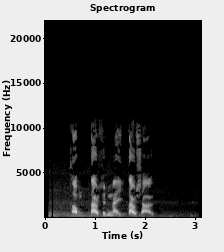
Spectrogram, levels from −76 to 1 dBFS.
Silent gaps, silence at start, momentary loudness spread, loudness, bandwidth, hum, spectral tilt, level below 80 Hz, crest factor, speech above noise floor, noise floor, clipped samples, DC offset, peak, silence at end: none; 0.1 s; 6 LU; -21 LUFS; 11 kHz; none; -2.5 dB/octave; -70 dBFS; 22 dB; 35 dB; -57 dBFS; under 0.1%; under 0.1%; -2 dBFS; 0.95 s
